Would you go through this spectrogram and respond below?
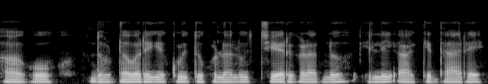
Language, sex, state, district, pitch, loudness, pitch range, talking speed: Kannada, male, Karnataka, Bangalore, 115 Hz, -18 LUFS, 110-115 Hz, 85 wpm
